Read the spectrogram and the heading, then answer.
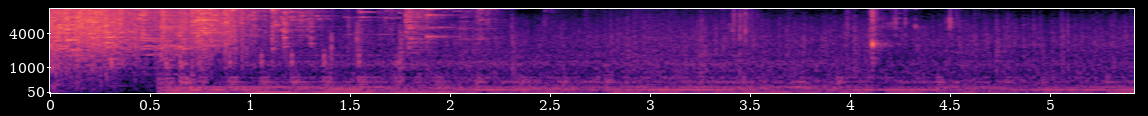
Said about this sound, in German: Er hat die Scheibe eingeschlagen, die Tür von innen aufgeschlossen.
